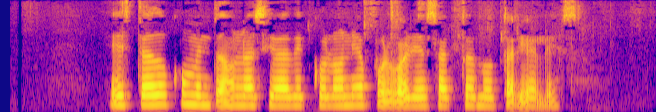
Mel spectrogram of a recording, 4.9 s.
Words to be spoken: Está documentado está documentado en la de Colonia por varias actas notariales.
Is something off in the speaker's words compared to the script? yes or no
yes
